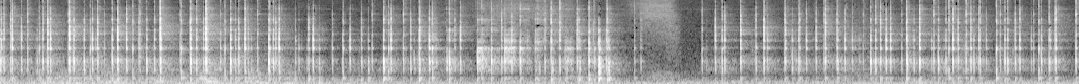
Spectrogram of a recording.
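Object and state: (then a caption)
Wooden board. Long nails on both hands tap rapidly on a light, solid wooden paddle board, making a dense stream of short, dry, bright clicks with almost no ring. The tapping eases into a brief softer stretch around the middle of the clip, then picks up again at the same quick pace.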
